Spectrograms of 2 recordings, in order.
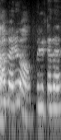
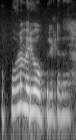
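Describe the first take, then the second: First: It is said loudly. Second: It is said softly.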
